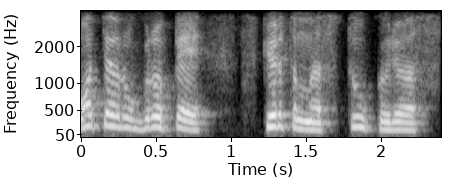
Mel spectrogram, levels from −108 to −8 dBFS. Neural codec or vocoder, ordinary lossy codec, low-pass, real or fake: none; Opus, 16 kbps; 3.6 kHz; real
